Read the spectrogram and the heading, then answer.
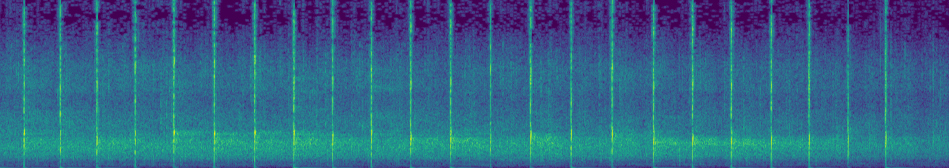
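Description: An audience applauds in steady, rhythmic unison to thank people for their effort, sharp claps landing about three times a second over a continuous hiss of scattered clapping, with no voices.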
